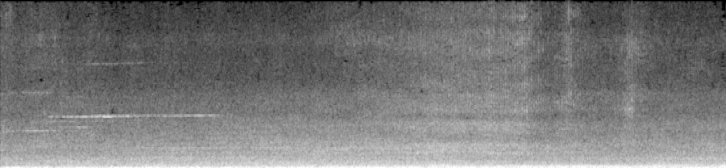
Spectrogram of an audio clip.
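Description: City street traffic: cars and buses running and passing through an intersection, with a steady low engine drone.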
